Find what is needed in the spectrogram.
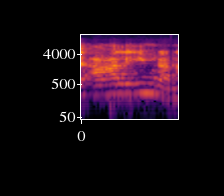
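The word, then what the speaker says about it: آل عمران: সূরা যে আলে ইমরান, আমরা ওটা আসলে সঠিক উচ্চারণ করব কি?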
